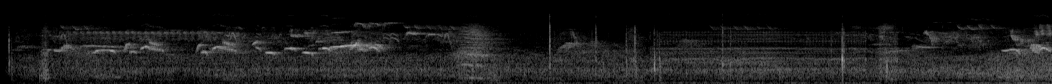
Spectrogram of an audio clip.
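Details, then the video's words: A male common blackbird sings a few mellow warbling phrases over steady background hiss, pausing midway before another short phrase at the end. "Le chant du merle"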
